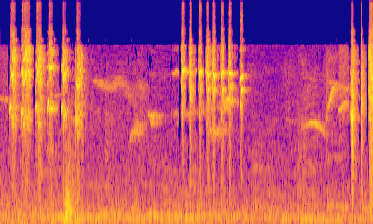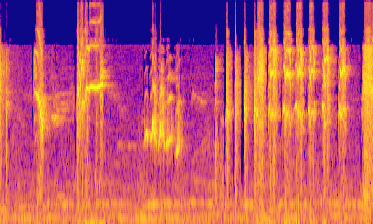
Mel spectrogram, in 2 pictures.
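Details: Oriental magpie-robin singing, as therapy for a bird with stuttering song: long rapid trains of harsh rasping notes, repeated in bursts, separated by brief whistled slurs and one loud squeal.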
